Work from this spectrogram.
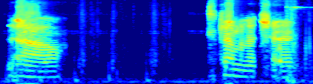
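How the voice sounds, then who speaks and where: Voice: unhurried, pushed and bright, rough recording. A woman streamer chatting casually while gaming, her voice run through a voice changer filter.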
